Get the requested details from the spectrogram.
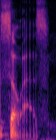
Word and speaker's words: psoas: So there's a muscle called the psoas. – Yes. – P-S-O-A-S. Very, very important muscle in the body. – Silent P. – It is a silent P.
